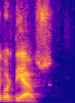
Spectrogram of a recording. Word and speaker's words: Bordeaux: Bordeaux 4.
